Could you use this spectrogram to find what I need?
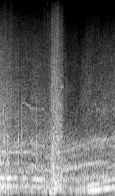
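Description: A car crashes with a loud bang.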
